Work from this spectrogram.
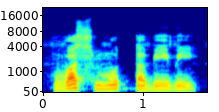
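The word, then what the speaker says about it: وَاسْمُ الطَّبِيبِ: So whenever we have this symbol and before this symbol, if we have an alphabet, we ignore alif. So I will pronounce wasmut tabibi.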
